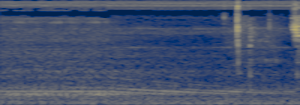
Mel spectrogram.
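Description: Steady low electrical-mechanical hum with a thin whine that slowly falls in pitch: the cooling fan of the battery test unit winding down after the battery's BMS has cut the discharge.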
